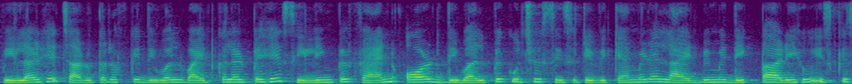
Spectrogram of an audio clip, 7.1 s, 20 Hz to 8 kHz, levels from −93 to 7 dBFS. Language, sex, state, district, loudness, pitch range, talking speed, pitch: Hindi, female, Bihar, Katihar, -17 LUFS, 200-245 Hz, 245 wpm, 220 Hz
